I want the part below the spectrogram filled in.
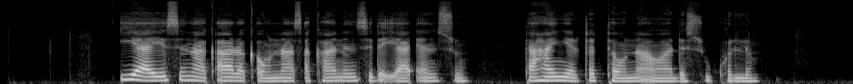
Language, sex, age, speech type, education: Hausa, female, 30-45, spontaneous, tertiary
